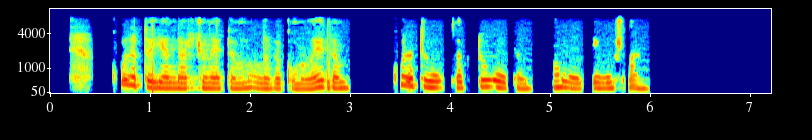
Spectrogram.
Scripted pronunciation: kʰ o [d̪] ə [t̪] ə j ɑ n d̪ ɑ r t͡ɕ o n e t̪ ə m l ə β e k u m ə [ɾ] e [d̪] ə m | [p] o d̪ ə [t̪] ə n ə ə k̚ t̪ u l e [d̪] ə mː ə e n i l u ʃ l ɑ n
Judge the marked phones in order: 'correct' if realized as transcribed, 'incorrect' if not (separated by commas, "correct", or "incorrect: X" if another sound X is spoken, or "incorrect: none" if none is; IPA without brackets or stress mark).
correct, correct, incorrect: l, incorrect: t̪, incorrect: k, correct, incorrect: t̪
